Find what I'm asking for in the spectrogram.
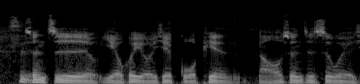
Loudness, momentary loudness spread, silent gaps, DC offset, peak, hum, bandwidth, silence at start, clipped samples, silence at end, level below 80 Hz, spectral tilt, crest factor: -32 LUFS; 9 LU; none; under 0.1%; -16 dBFS; none; 11 kHz; 0 s; under 0.1%; 0 s; -46 dBFS; -5 dB/octave; 16 dB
